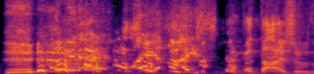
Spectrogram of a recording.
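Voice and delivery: high laughter breaking into the words; laughing while talking. Real, not acted. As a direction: try to sympathize through laughter. Laughing at the chat's reactions.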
